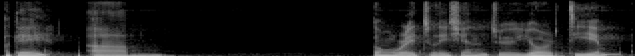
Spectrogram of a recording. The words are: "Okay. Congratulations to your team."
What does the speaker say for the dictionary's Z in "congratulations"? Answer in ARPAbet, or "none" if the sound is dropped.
none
